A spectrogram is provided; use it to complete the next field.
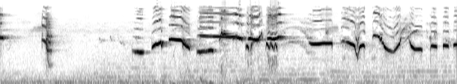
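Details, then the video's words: Oriental magpie-robin (kacer), poci or local type, in full Indonesian gacor song: a single note, then a dense stream of varied whistled notes and V-shaped slurs. "Kacer gacor ngobra poci vs lokal lebih bagus yang mana?"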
